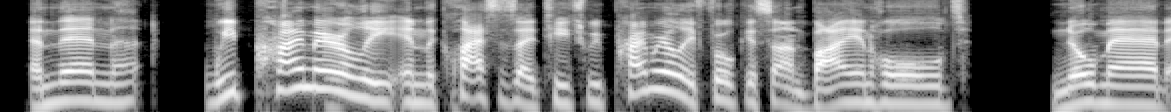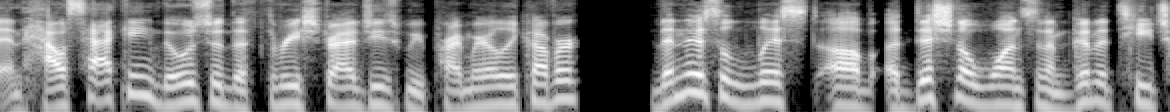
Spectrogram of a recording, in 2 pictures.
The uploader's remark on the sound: This was a live class recorded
